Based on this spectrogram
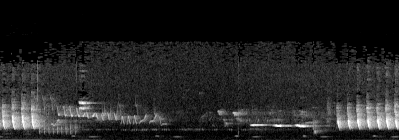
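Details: Common nightingale singing: rapid pulsed bursts of repeated high notes, then fast dry trills and a series of short varied whistles, one long pure whistled note, and a closing run of loud rhythmic repeated notes.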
